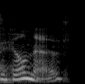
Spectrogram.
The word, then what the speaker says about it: Villeneuve: No, it's Villeneuve.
